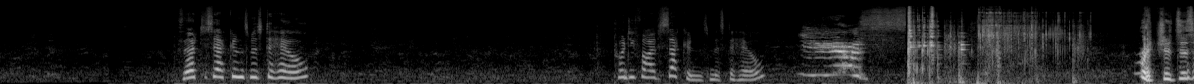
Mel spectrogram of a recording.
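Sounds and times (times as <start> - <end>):
speech: 1.8 - 3.2, 6.2 - 8.9, 11.4 - 11.9
game board tipping over, pieces clattering: 9.1 - 11.0.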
